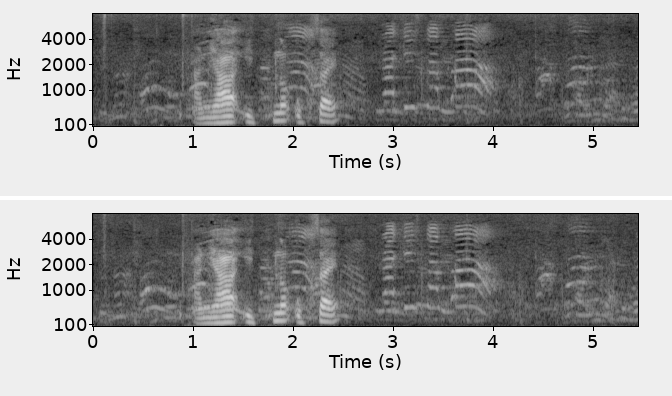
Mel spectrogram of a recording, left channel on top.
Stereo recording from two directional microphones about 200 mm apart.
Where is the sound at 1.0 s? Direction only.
20° left (ahead or behind).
